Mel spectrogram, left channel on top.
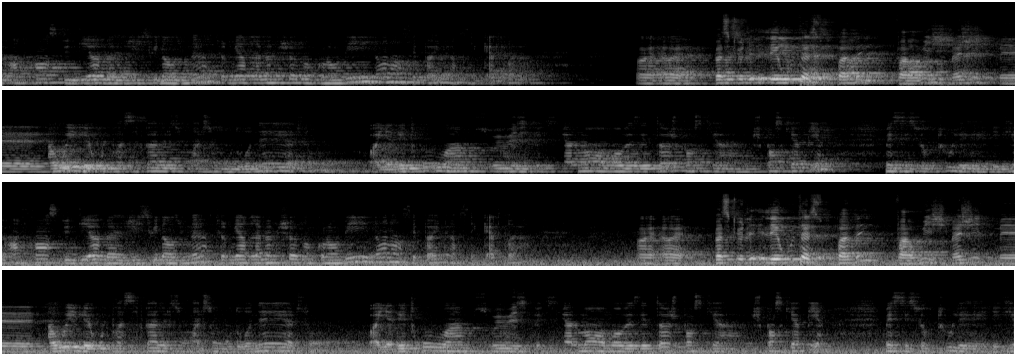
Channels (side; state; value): right; noise; rumble, 8 dB below the sound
